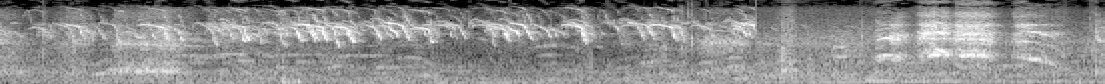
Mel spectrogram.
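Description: Chickens in a coop cluck and squawk in a busy, overlapping chorus close by, with bursts of louder calls near the end.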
